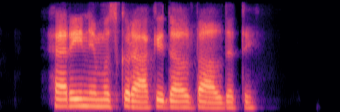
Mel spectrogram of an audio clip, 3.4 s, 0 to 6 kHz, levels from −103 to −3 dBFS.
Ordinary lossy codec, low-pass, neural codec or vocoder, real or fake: AAC, 32 kbps; 5.4 kHz; codec, 24 kHz, 0.9 kbps, WavTokenizer, large speech release; fake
